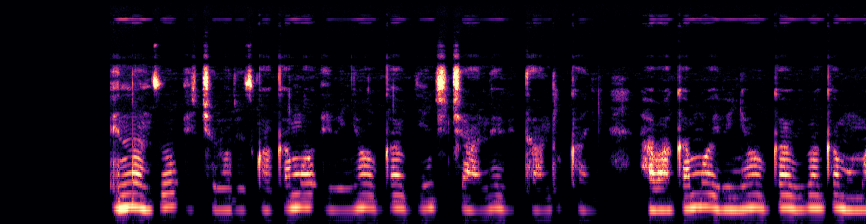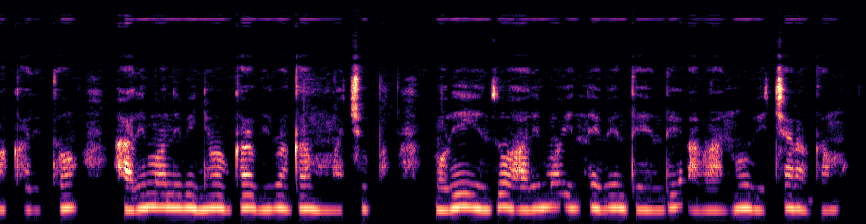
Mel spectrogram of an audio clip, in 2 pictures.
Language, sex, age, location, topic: Kinyarwanda, female, 36-49, Musanze, finance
